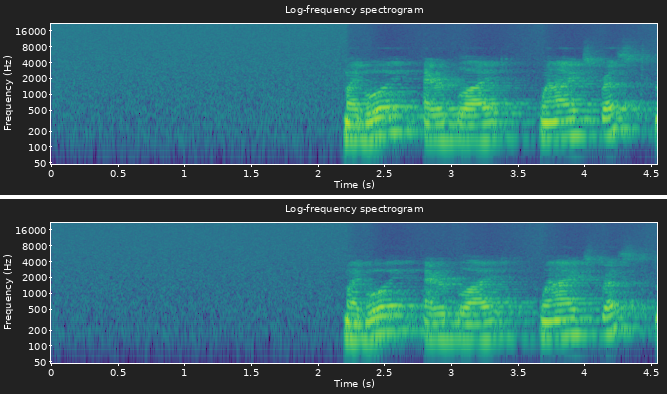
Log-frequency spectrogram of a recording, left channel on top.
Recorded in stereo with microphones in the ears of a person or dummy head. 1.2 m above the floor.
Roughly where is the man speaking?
Left.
